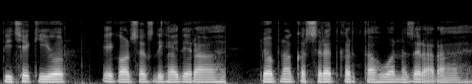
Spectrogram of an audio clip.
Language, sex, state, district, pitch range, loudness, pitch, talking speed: Hindi, male, Jharkhand, Ranchi, 115-125 Hz, -15 LUFS, 120 Hz, 240 wpm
